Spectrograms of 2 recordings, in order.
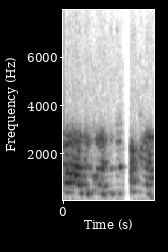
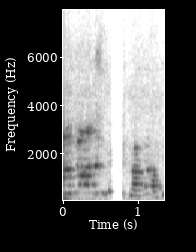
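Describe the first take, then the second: First: Loud, thrilled call; excited shout. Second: Said in the usual way. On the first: Retold or imitated. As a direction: cry out at the chase. Voiced reaction to the crocodile.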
